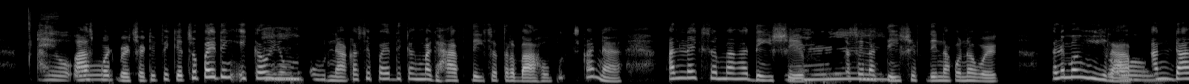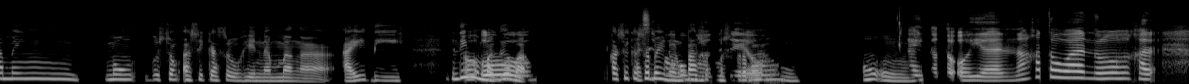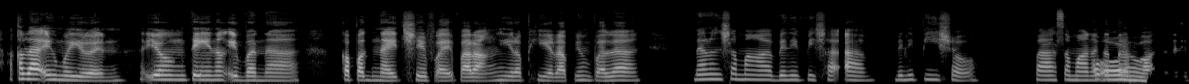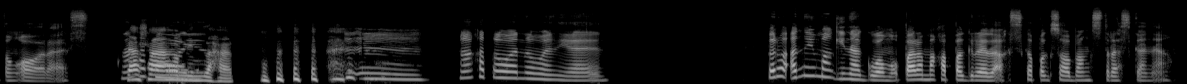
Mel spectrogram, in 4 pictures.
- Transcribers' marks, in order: tapping; laugh
- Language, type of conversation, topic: Filipino, unstructured, Paano mo pinapawi ang stress pagkatapos ng trabaho o eskuwela?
